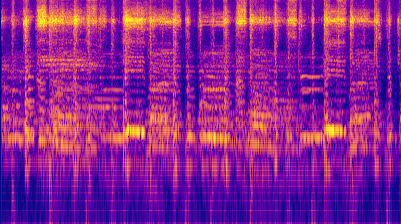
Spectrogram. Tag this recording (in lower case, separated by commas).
human voice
